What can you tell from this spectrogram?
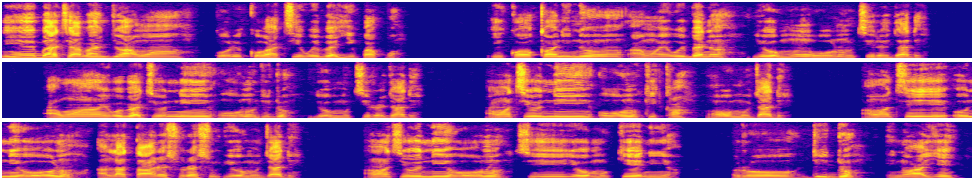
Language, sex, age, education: Yoruba, male, 46-60, tertiary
